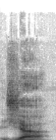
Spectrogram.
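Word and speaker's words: ي: English equivalent letter, but when you say ya, yes, that's the y part, ya, and that comes with the clenched teeth, y, ya. That's how the name is pronounced of this letter, ya, and the sound is just y.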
